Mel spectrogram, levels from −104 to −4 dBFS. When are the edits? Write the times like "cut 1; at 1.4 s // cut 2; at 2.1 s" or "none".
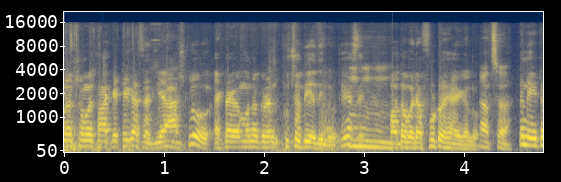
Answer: none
